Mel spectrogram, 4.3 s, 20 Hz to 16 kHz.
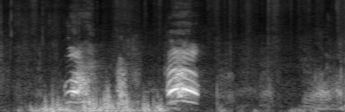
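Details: Barking from a male Cane Corso in London, UK, working through k9 response protection training: a few rough barks, one loud arched bark standing out, then quieter voice-like sounds trailing off.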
